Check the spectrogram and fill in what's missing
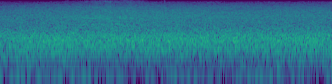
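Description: Steady broadband water wash after spawning in water in the Minecraft video game, a continuous surf-like rush heard alone at an even level with no talk.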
